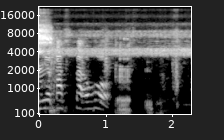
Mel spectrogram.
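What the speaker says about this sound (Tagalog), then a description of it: "yung biik din ni Papa. Kulay itim." A small black piglet grunts and snuffles close by in short, soft bursts, with a person speaking quietly between the noises.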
